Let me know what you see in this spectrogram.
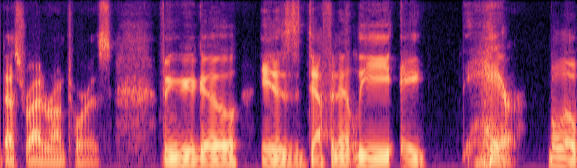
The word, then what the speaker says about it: Vingegaard: I've settled on Vingegaard as the pronunciation. Like, it's like the G-E-A-U, like Go Tigers LSU. Yeah. Vingegaard.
